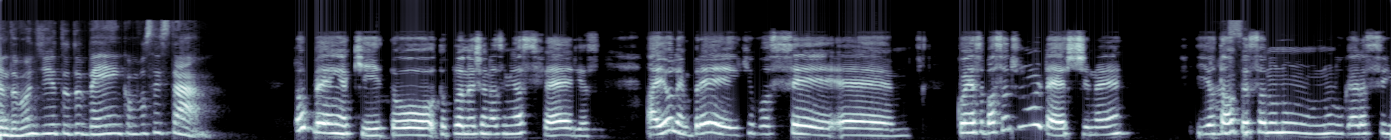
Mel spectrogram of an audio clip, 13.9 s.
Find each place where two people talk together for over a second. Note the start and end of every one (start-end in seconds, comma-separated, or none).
none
